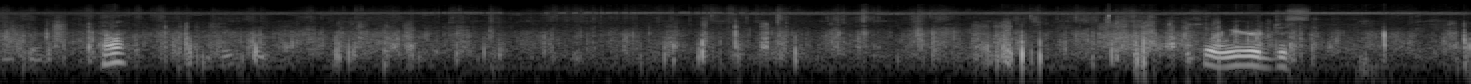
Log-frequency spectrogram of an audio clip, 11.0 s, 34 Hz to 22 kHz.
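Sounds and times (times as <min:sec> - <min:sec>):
footsteps on grass: 0:00.0 - 0:11.0.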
